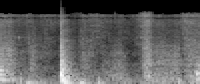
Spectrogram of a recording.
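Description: Dough being kneaded by hand in a glass bowl, with one sharp knock about half a second in, then quieter scuffing of hands working the dough.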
